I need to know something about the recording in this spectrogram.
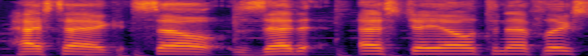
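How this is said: The letter Z is said as zed.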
